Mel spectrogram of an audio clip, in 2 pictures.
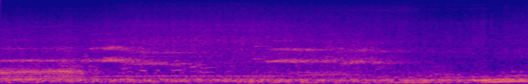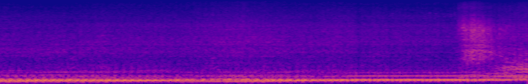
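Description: Two drag cars running at the start line with voices around them; about halfway through the engines come up to a loud, steady held rev, and at the very end they launch with a sharp crack and a rising engine note.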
